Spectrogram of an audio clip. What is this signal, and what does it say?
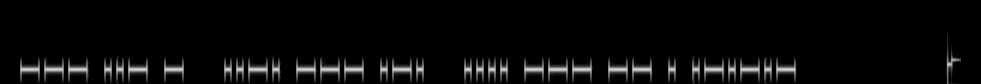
Morse code, heard as a keyed tone, about 20 wpm, 700 Hz. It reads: OUT FOR HOME.
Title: Sentences from Top 1000 Words - Review Part 1 - 20wpm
